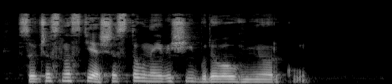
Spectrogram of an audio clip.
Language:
Czech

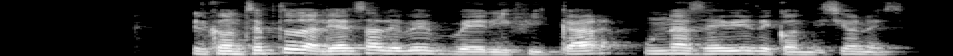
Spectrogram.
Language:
Spanish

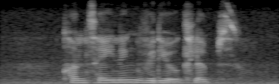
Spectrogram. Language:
Zulu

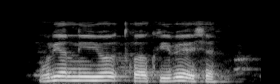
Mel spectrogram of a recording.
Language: Kinyarwanda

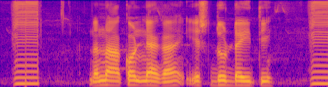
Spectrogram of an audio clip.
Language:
Kannada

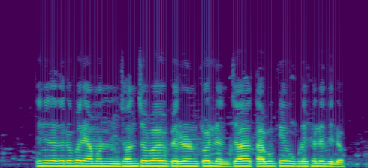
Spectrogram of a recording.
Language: Bangla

